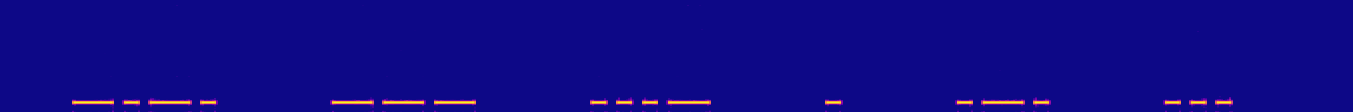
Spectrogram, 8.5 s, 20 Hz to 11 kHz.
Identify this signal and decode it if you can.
Morse code, heard as a keyed tone, about 15 wpm, spaced as for 8 wpm, 1000 Hz. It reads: COVERS
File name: qotdfiles / 8wpm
